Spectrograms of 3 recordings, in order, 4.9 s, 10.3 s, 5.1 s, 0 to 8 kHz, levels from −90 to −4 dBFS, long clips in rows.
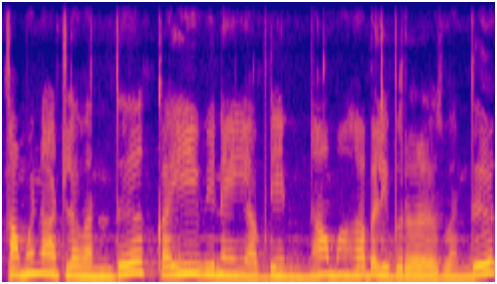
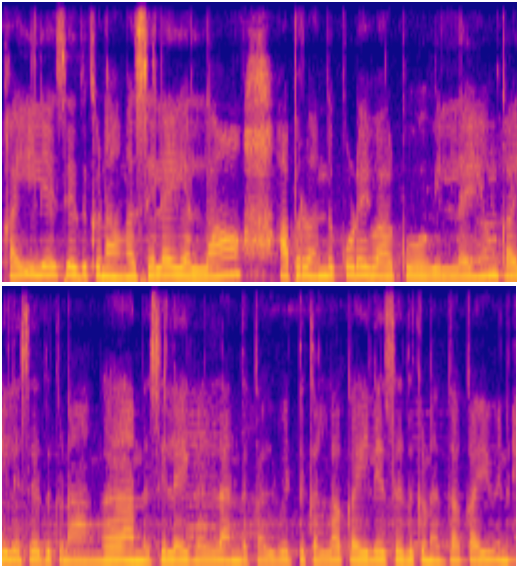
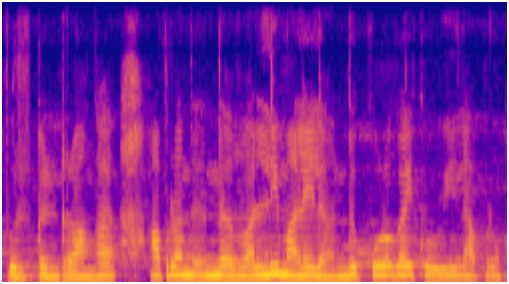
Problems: none marked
